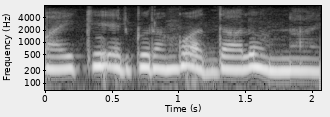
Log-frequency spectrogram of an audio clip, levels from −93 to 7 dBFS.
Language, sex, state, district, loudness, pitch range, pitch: Telugu, female, Telangana, Mahabubabad, -10 LUFS, 215-245 Hz, 225 Hz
